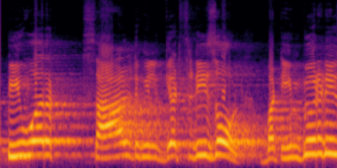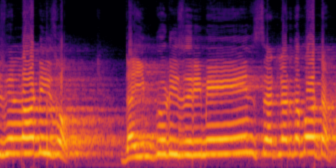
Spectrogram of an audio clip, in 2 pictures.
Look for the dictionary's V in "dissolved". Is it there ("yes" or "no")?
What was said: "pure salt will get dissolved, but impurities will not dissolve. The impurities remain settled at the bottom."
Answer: no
